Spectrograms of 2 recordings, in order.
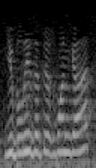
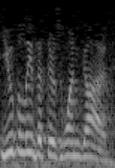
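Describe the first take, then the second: First: It is said in a dismissive, sarcastic tone. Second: It is read in a plain, neutral tone. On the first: The point is obvious and hardly worth saying. "they would read it this way" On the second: The statement is simply read as written. "It says"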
